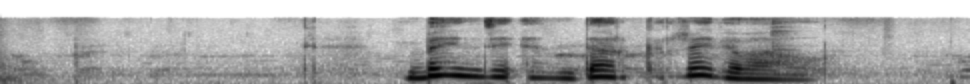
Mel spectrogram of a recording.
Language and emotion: Russian, positive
